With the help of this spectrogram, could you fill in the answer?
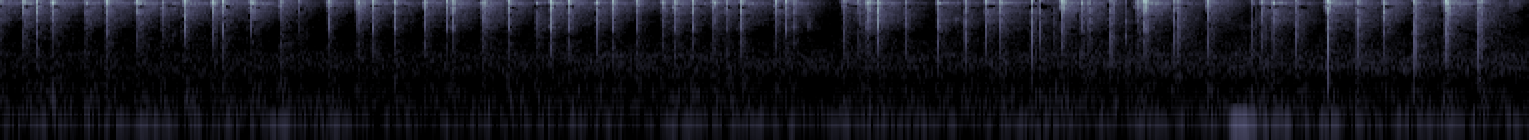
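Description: Long acrylic nails tap rapidly on a small, filled Sephora Best Skin Ever foundation bottle, a frosted bottle with a matte taupe plastic cap. The result is a quick stream of sharp, dry clicks with bright high-frequency ticks and a faint low rumble underneath, with a brief pause near the middle.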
